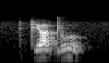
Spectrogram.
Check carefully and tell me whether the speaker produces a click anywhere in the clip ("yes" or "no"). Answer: no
